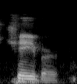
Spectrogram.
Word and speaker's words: Chaber: It's like chamber without the M, so it's Chaber.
